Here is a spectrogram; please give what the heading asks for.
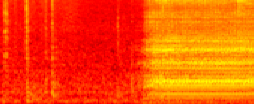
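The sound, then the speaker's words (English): A small capsule mixer blending dental cement in a capsule: near silence, then a buzzing, rattling mechanical drone switches on abruptly and holds steady and loud to the end. “You pull off the security tab here, activate it by hitting a plunger at the bottom, then place it in a little cement mixer.”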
